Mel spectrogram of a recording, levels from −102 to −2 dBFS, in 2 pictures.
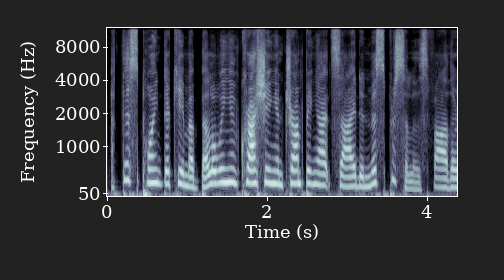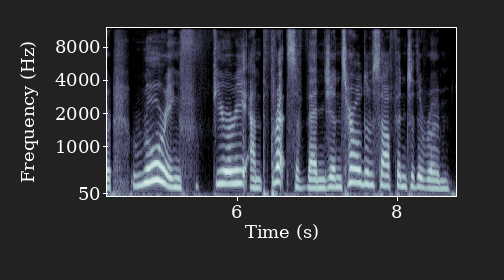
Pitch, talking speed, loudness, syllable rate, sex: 220 Hz, 185 wpm, -20 LUFS, 5.6 syllables/s, female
